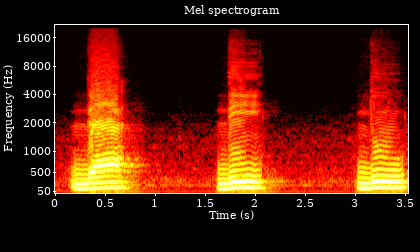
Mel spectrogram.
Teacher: organ pengucapannya yaitu ujung lidah bersama dengan pangkal gigi seri atas nah tanggal gigi seri atas ini bukan berarti gusi atau langit-langit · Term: huruf da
